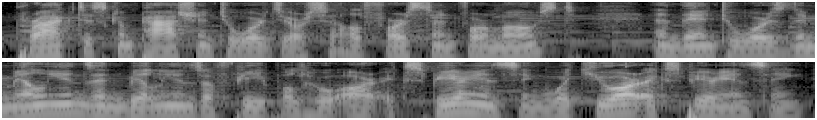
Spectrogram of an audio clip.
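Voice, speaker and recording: A man's voice: mid-range voice, steady tone, a little fast, creaky, a little mellow. A man born and raised in Iraq, hosting his own channel as an energy intuitive. He gives an earnest spiritual monologue, repeats key phrases and calls his listeners "guys.". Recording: faint guitar music underneath.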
